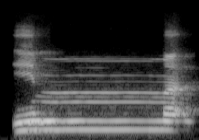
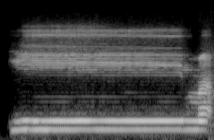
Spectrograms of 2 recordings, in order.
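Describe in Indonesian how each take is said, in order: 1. Bunyi sengaunya yang dibaca panjang. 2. Vokal pertama yang dibaca panjang. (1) "yang ditahan itu adalah gunnahnya" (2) "i-nya yang dibaca panjang"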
